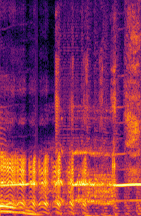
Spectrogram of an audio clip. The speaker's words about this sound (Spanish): ¡Gallo!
